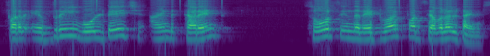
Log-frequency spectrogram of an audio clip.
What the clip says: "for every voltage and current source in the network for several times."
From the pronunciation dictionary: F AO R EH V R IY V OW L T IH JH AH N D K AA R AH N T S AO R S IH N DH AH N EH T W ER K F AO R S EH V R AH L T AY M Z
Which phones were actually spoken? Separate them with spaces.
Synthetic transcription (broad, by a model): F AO R EH V R IY V OW L T IH JH AH N D K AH R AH N T S AO R S IH N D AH N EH T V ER K F AO R S EH V R AH L T AY M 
